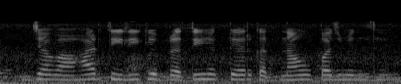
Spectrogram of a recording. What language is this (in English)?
Chhattisgarhi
